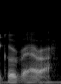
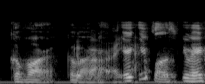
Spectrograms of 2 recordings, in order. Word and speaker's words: Guevara: appreciates a bein vs Sammy Carrera now pronounce it Guevara I noticed the two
